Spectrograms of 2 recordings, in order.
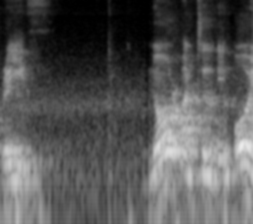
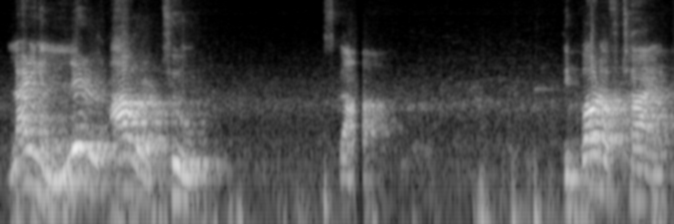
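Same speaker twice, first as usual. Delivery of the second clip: poem recital. Shown as a demonstration. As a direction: savour each line of the verse. Reads Rubaiyat as pause example.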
